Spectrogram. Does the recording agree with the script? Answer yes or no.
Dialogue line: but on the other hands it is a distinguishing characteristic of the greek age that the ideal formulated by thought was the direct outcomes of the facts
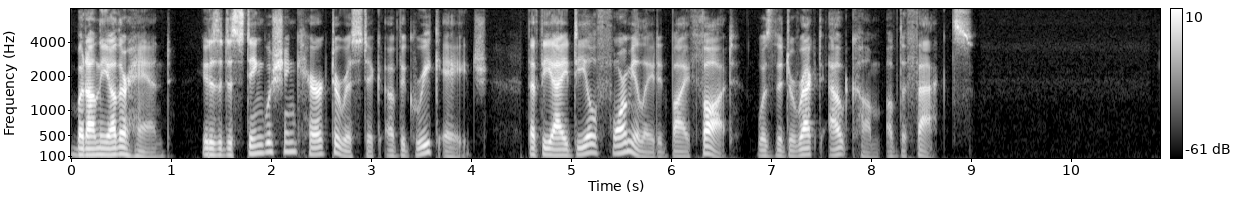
no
